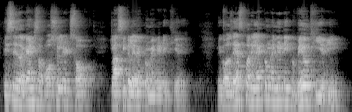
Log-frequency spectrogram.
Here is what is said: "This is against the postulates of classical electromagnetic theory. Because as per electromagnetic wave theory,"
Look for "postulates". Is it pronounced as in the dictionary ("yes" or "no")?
no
